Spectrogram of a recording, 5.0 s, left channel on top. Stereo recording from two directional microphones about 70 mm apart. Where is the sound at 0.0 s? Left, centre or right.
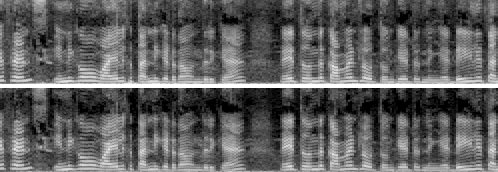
Left.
